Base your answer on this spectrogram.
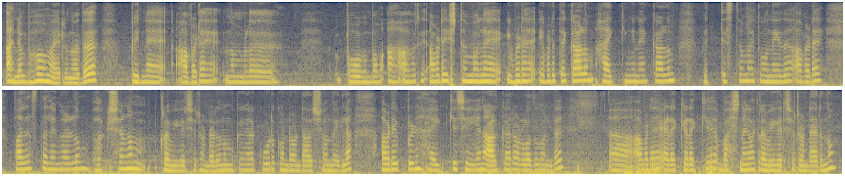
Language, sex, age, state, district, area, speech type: Malayalam, female, 30-45, Kerala, Idukki, rural, spontaneous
